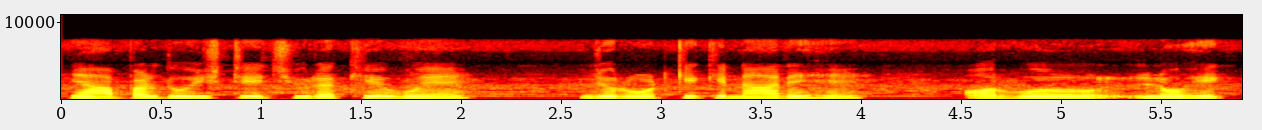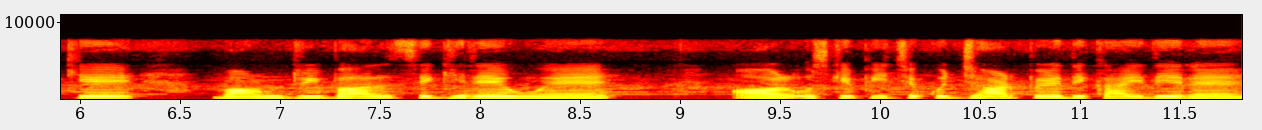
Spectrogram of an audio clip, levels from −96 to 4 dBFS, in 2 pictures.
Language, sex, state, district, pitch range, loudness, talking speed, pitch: Hindi, female, Jharkhand, Jamtara, 200-215 Hz, -17 LUFS, 155 wpm, 205 Hz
